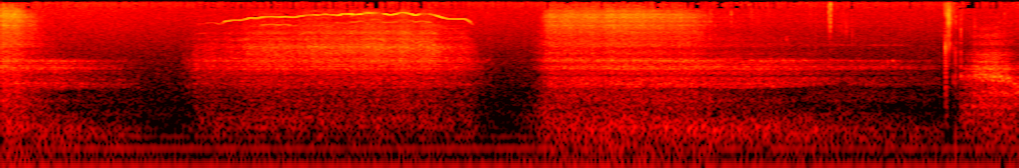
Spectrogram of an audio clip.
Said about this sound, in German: Wir schnaufen einfach mal tief ein und aus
